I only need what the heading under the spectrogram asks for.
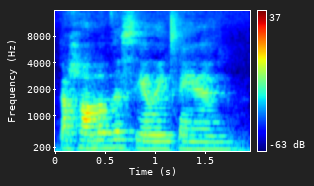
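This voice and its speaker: A woman leading a guided yoga meditation, speaking gently in short, unhurried phrases with long pauses between them. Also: fairly low pitch, flat delivery. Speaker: yoga nidra meditation instructor. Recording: roomy echo with faint background noise.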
